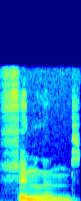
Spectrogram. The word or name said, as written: Finland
